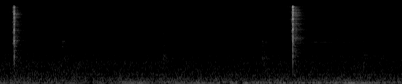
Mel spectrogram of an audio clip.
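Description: Scissors snipping through yarn strands: two sharp cuts, one just after the start and one about three seconds in, with a few faint clicks of the blades between.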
